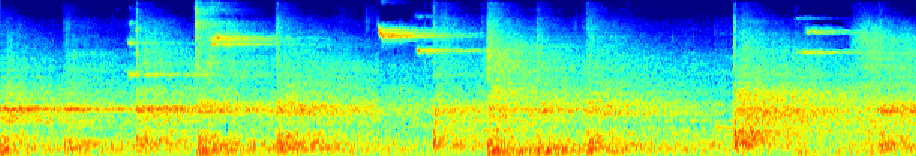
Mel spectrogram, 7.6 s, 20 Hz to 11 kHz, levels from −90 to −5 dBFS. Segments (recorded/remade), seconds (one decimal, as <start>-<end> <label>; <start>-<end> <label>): 0.0-4.4 recorded; 4.4-5.8 remade; 5.8-7.6 recorded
